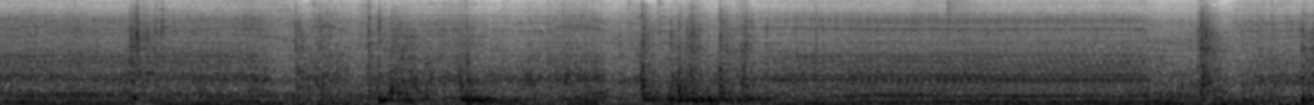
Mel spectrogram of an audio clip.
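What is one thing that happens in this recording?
Hydraulic arms whine as they lift and lower a bin.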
